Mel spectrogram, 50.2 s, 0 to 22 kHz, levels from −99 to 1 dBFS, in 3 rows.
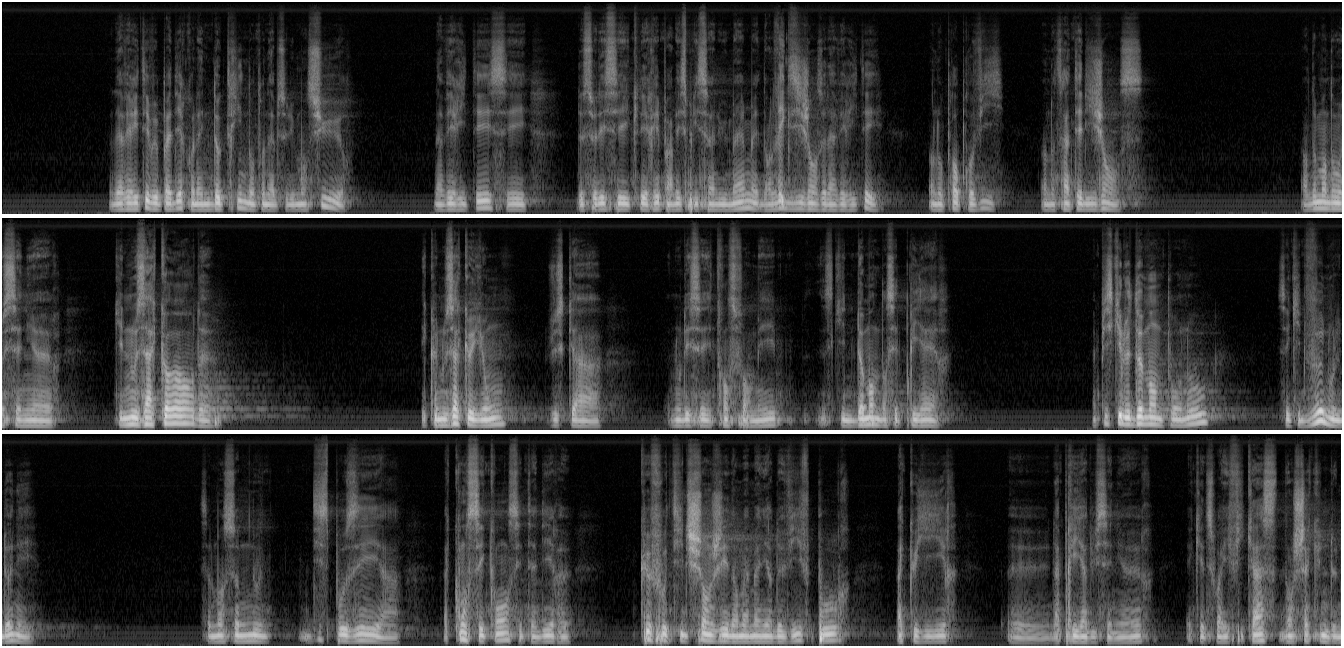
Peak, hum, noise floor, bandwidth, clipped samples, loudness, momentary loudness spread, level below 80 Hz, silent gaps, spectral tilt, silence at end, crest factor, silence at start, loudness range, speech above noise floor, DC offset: -6 dBFS; 50 Hz at -55 dBFS; -70 dBFS; 20 kHz; under 0.1%; -28 LUFS; 17 LU; -66 dBFS; none; -5.5 dB/octave; 0 s; 22 dB; 1.35 s; 8 LU; 43 dB; under 0.1%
